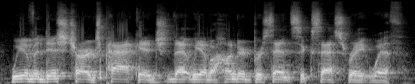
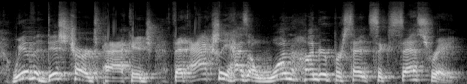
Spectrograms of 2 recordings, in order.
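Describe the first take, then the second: First: Low, flat, dropping pitch with no lift; flat low tonality. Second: Lifted pitch, stress on actually and success; confident tonality. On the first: To a home care client, the weak pitch: low and flat. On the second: To a home care client, the strong pitch: confident emphasis. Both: Shown as a demonstration. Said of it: "You see the difference in tonality there?".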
